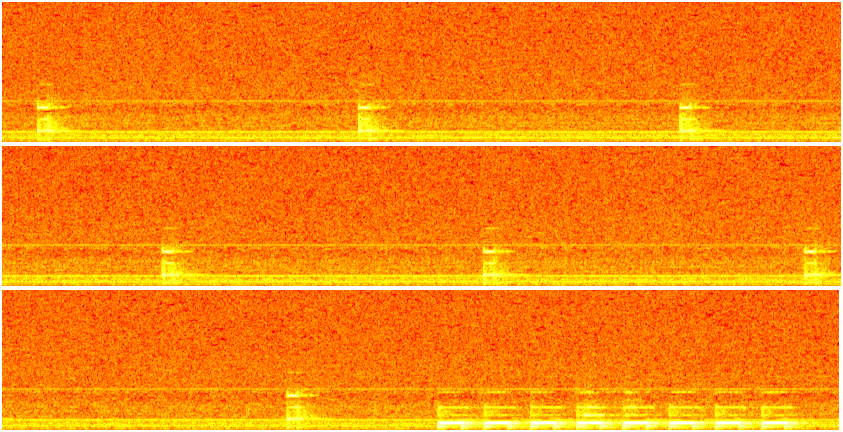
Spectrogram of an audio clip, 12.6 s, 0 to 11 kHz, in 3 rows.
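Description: WB1401 warning broadcast receiver loudspeaker playing its confidence tick, a short click about every 1.6 seconds over a faint hum, the signal that the warning line is live. Near the end a loud, rapid run of beeps, about six a second, starts up.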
